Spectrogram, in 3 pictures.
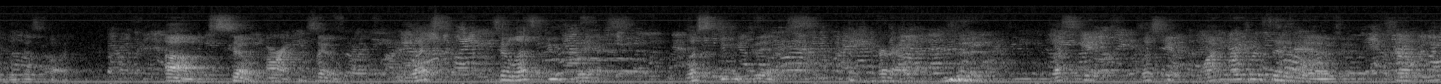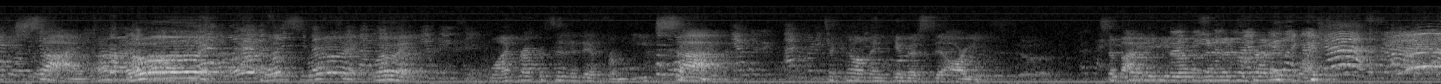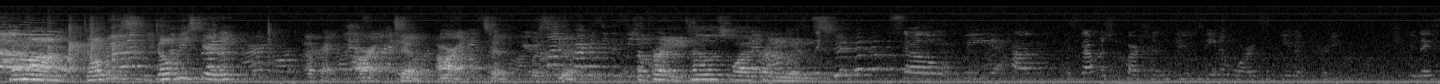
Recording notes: We had some technical difficulties during this episode...so the audio is a little rough!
